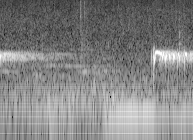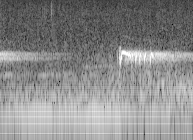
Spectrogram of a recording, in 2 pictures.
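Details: Zebra dove, a local bird in full song in the Katuranggan Cendolo Sabdo style, for luring other zebra doves: repeated phrases of a bright first coo followed by rapid stuttering notes and a long fading tail, about every three seconds.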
